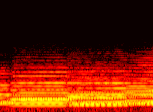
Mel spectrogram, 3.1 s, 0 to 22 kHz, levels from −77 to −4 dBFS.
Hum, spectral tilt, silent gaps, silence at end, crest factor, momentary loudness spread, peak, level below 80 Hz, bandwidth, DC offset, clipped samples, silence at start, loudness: none; -9 dB/octave; none; 0 s; 12 dB; 2 LU; -12 dBFS; -60 dBFS; 6 kHz; under 0.1%; under 0.1%; 0 s; -25 LUFS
